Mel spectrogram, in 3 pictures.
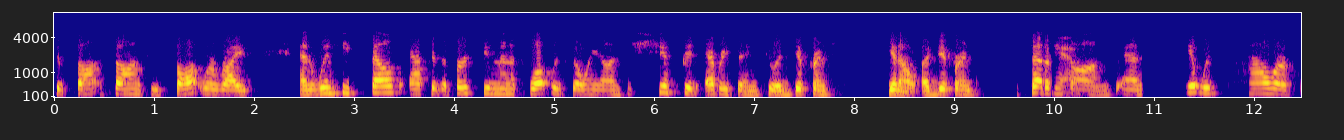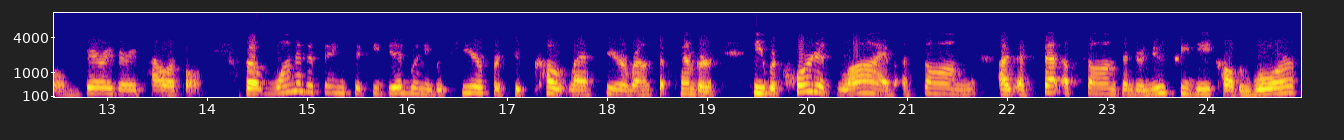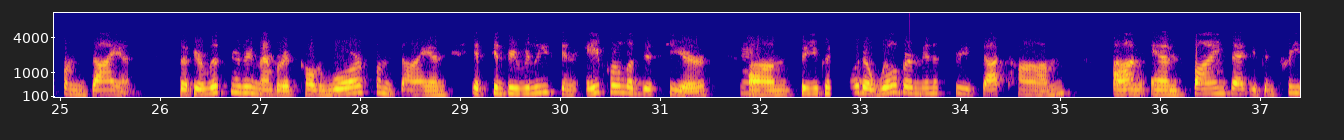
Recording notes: Is in Jerusalem by phone during this conversation. We apologize in advances for some of the audio.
